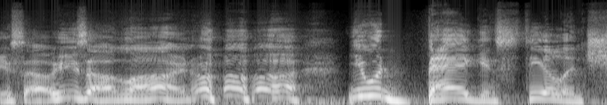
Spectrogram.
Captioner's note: laugh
